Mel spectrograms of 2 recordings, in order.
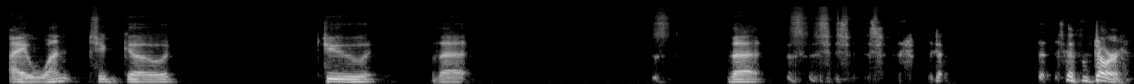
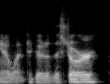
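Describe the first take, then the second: First: The throat tightens and a word is repeated. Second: The sentence flows smoothly without any tension.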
